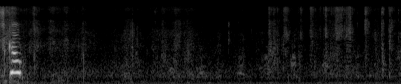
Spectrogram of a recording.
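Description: Faint, irregular crunching and rustling of footsteps through dry fallen leaves.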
